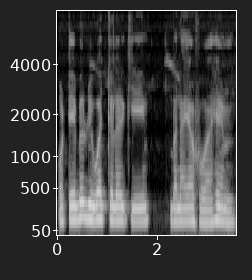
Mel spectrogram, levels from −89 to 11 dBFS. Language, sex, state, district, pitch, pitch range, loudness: Hindi, male, Arunachal Pradesh, Papum Pare, 135 Hz, 130-140 Hz, -15 LUFS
